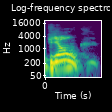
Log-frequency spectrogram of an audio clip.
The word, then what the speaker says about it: Pionk: Pionk.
